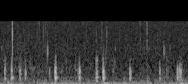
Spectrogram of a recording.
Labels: {"label": "biophony, knock croak", "recorder": "SoundTrap 300"}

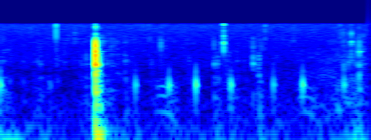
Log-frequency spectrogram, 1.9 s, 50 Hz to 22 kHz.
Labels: {"label": "biophony, knock croak", "recorder": "SoundTrap 300"}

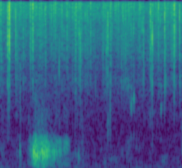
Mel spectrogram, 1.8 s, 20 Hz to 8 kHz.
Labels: {"label": "biophony, growl", "recorder": "SoundTrap 600 or HydroMoth"}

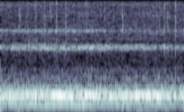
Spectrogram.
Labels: {"label": "anthrophony, boat engine", "recorder": "HydroMoth"}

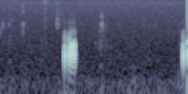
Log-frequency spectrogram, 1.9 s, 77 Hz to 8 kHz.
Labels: {"label": "biophony, knock croak", "recorder": "SoundTrap 300"}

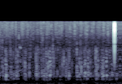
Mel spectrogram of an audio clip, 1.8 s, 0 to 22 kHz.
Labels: {"label": "biophony, sea urchins (Echinidae)", "recorder": "SoundTrap 600 or HydroMoth"}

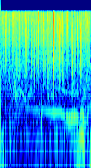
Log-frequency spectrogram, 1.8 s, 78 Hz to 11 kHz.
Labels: {"label": "biophony, cascading saw", "recorder": "SoundTrap 600 or HydroMoth"}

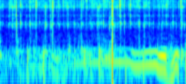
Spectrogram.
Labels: {"label": "biophony, cascading saw", "recorder": "HydroMoth"}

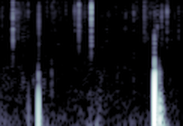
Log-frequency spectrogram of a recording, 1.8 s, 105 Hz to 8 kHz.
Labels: {"label": "biophony, double pulse", "recorder": "SoundTrap 300"}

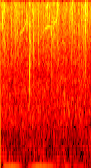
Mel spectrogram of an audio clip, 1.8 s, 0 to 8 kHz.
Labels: {"label": "biophony, dolphin", "recorder": "SoundTrap 500"}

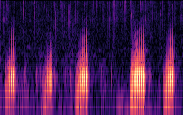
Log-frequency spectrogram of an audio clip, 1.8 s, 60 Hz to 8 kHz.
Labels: {"label": "biophony", "recorder": "SoundTrap 500"}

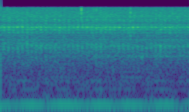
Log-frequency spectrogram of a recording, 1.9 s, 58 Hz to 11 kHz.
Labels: {"label": "anthrophony, boat engine", "recorder": "SoundTrap 300"}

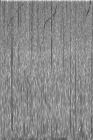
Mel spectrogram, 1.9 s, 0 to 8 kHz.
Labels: {"label": "biophony, dolphin", "recorder": "SoundTrap 500"}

